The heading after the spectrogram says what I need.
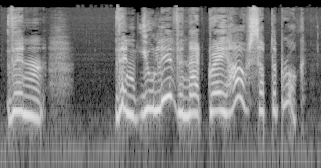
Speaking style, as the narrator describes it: she stammered

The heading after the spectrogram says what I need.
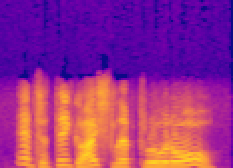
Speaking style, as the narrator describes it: moaned Tommy Nelson, heartbrokenly

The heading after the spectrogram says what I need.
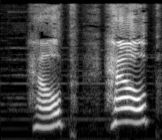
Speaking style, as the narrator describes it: came Nancy's scream again, but this time it was nearer

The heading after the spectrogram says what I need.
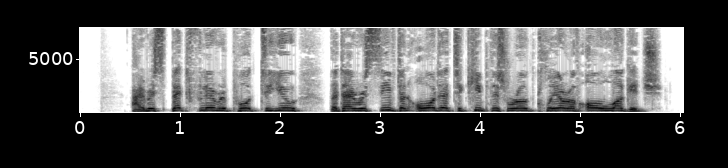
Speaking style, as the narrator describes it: he almost shouted

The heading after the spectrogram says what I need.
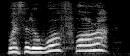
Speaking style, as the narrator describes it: Carrie gasped

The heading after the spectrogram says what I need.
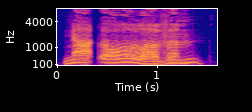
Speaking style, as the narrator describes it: said Hagrid hoarsely

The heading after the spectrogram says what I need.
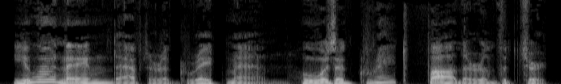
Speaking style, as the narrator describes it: he said softly

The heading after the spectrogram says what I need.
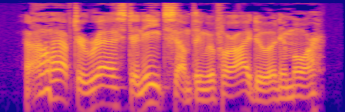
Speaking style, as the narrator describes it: Herd Applegate said wearily

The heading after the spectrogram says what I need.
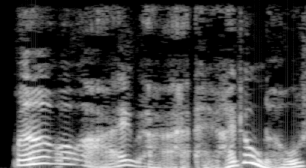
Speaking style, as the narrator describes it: stammered

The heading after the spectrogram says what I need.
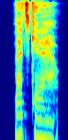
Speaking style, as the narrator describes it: whispered Jordan

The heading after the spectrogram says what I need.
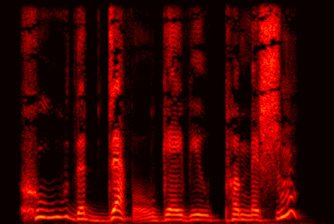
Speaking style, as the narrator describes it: growled Heathcliff

